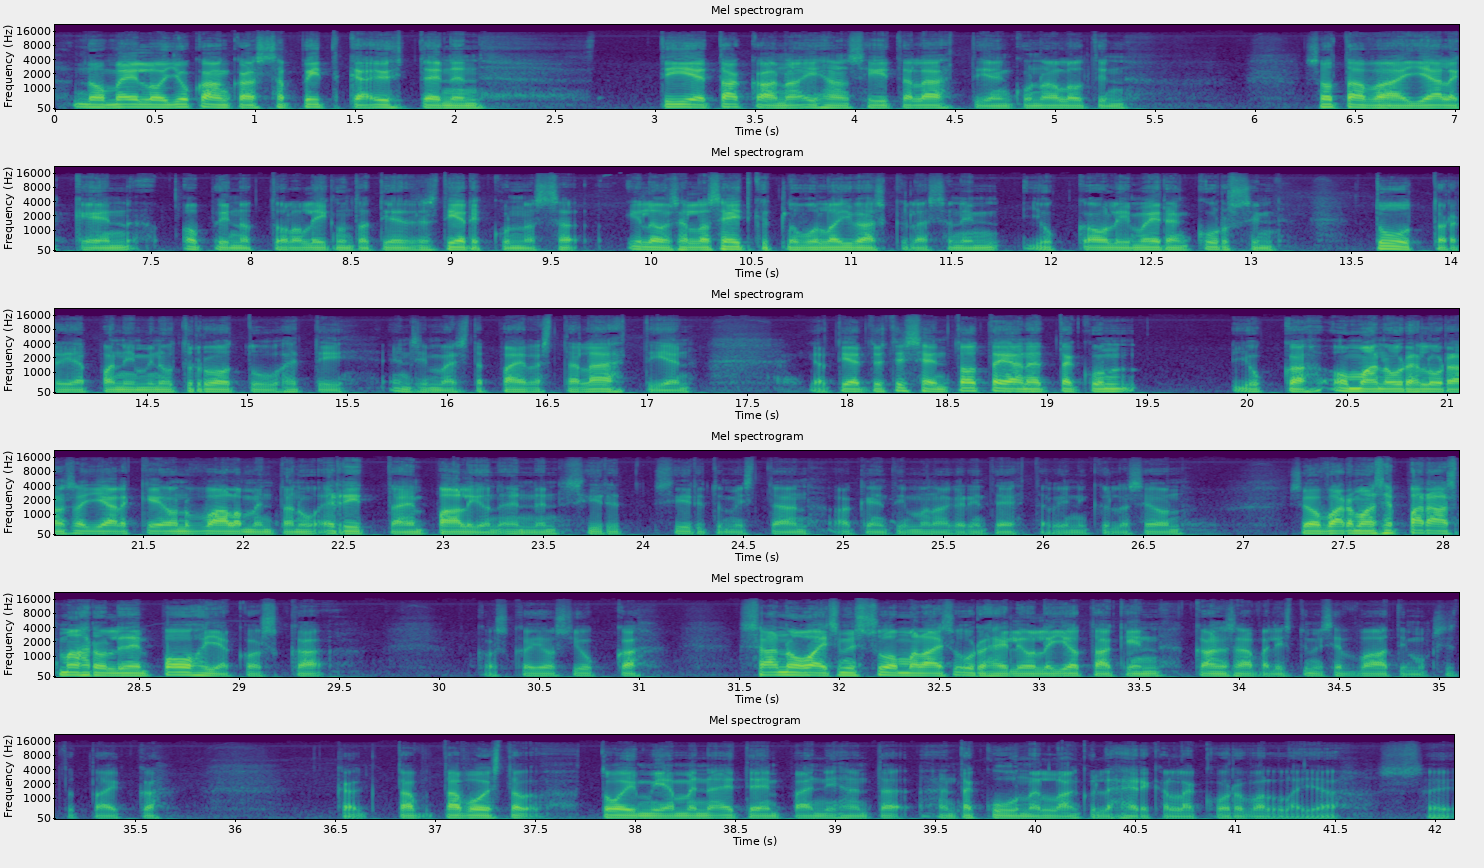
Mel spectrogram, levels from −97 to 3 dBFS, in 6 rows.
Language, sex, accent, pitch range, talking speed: Finnish, male, native, 85-105 Hz, 130 wpm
